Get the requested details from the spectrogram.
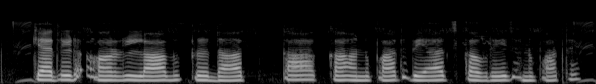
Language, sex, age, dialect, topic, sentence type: Hindi, female, 18-24, Awadhi Bundeli, banking, statement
